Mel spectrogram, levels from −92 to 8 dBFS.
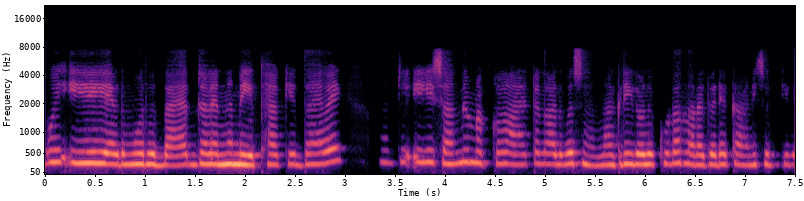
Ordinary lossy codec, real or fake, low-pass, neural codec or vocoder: none; fake; none; codec, 16 kHz, 0.5 kbps, X-Codec, HuBERT features, trained on balanced general audio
